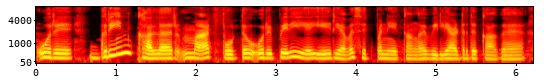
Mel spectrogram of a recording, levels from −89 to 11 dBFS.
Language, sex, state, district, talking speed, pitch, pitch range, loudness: Tamil, female, Tamil Nadu, Nilgiris, 105 wpm, 185 Hz, 175-200 Hz, -17 LUFS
